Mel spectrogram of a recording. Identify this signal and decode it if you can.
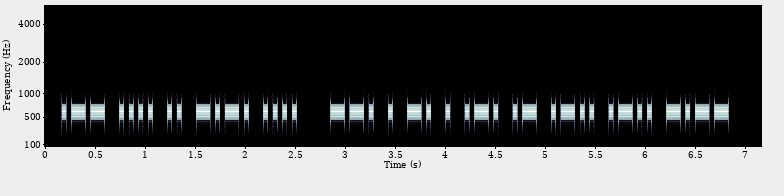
Morse code, heard as a keyed tone, about 25 wpm, 600 Hz. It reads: WHICH GENERALLY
